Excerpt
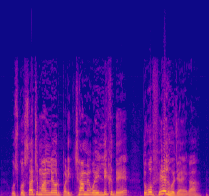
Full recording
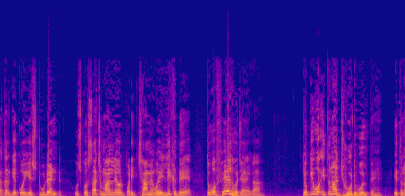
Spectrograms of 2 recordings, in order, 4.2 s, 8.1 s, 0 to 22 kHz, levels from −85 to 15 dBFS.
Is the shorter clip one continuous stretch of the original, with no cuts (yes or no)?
yes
